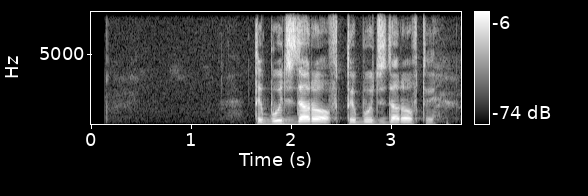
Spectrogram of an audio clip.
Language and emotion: Russian, neutral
